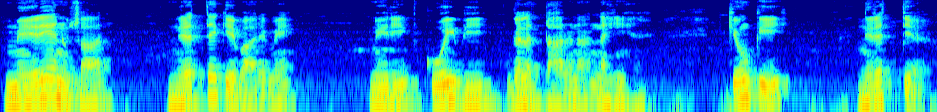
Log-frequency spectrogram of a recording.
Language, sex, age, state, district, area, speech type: Hindi, male, 18-30, Madhya Pradesh, Bhopal, urban, spontaneous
